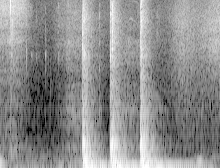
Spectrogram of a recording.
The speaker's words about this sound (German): Mach das mal nochmal. Ja, mit dem Klopfen. Mach das mal nochmal mit dem Klopfen.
